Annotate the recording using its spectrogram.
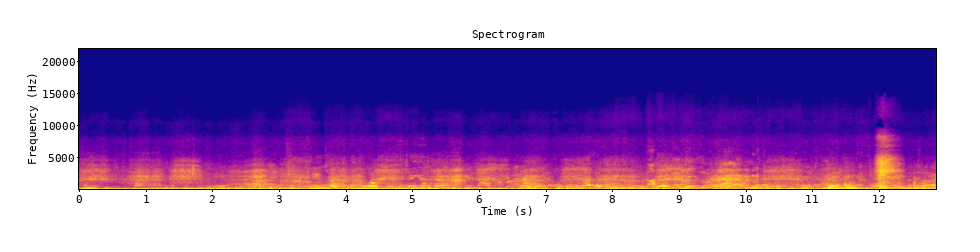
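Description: A crowd of people chatters at a distance.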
